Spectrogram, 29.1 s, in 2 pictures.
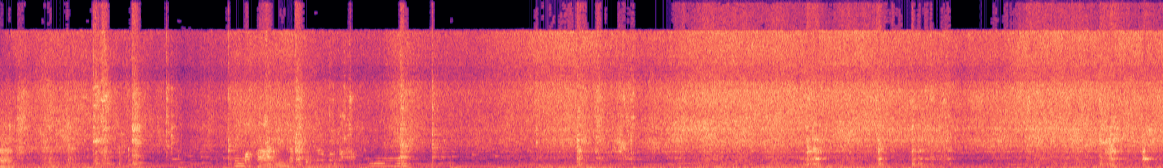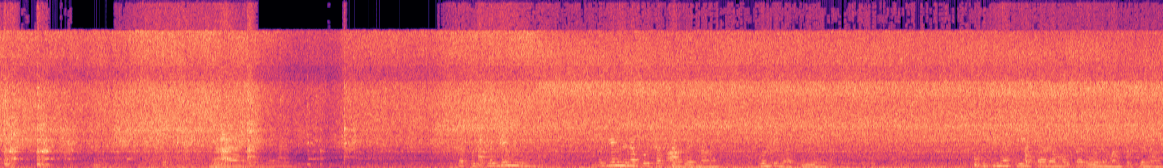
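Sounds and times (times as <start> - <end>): onion sizzling in hot oil: 0.0 - 29.0
utensil scraping metal pot: 7.2 - 19.1.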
